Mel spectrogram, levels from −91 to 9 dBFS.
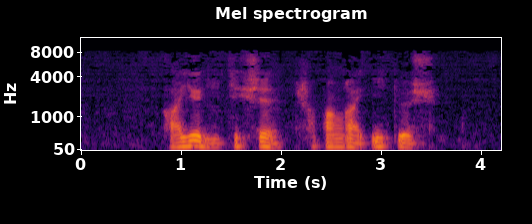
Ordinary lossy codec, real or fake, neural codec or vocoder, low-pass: MP3, 32 kbps; fake; codec, 44.1 kHz, 7.8 kbps, Pupu-Codec; 10.8 kHz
